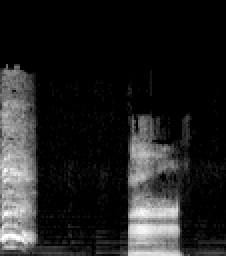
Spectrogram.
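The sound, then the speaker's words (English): Two loud caws from a human voice imitating a summoned raven, Hugin: a short harsh one followed by a longer, drawn-out rasping call after a brief pause. “Do you know anyone that speaks bird?”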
